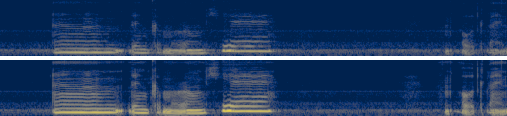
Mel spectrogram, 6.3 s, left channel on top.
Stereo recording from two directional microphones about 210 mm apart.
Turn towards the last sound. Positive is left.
turn(degrees=-50)  # may be behind; listen again after turning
